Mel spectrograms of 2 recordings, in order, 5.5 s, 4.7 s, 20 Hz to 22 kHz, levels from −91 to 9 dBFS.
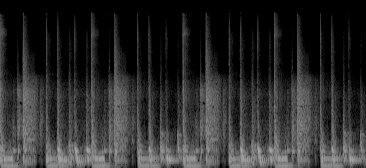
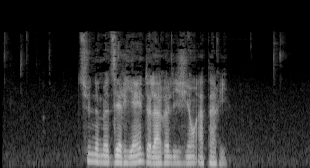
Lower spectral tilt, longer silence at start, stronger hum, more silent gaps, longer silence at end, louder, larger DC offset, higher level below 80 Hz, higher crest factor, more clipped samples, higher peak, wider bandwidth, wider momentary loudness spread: about the same, -6 dB/octave vs -5.5 dB/octave; second, 0 s vs 1.2 s; neither; neither; second, 0 s vs 1.25 s; second, -35 LUFS vs -22 LUFS; neither; about the same, -46 dBFS vs -50 dBFS; about the same, 16 dB vs 20 dB; neither; second, -18 dBFS vs -4 dBFS; first, 16.5 kHz vs 11.5 kHz; second, 4 LU vs 11 LU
